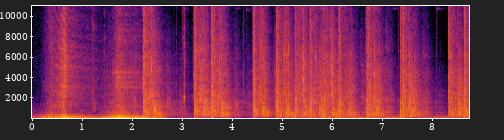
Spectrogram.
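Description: Gunfire pops from weapons training on a shooting range, a run of sharp shots and bursts after a couple of louder thumps at the start, with no one speaking.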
